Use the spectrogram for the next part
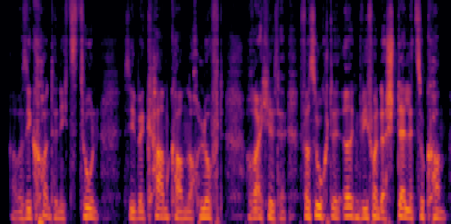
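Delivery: ordinary delivery, nothing marked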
